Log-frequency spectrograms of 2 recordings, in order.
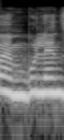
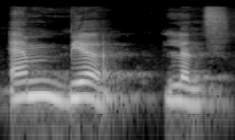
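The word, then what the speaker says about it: ambulance: आज तक हम लोग इसको एम्बुलेंस बोलते आ रहे हैं। देखो कितना चौंकोगे आप जब इसका सही प्रोनाउंसिएशन देखोगे। इसका सही उच्चारण है एम्बियलेंस। एक साथ बोलने पर बोलेंगे एम्बुलेंस, एम्बुलेंस। ये जो जे का चिन्ह आपको दिखाई दे रहा है, ये एक्चुअल में यह है, ये यह का साउंड देता है।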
